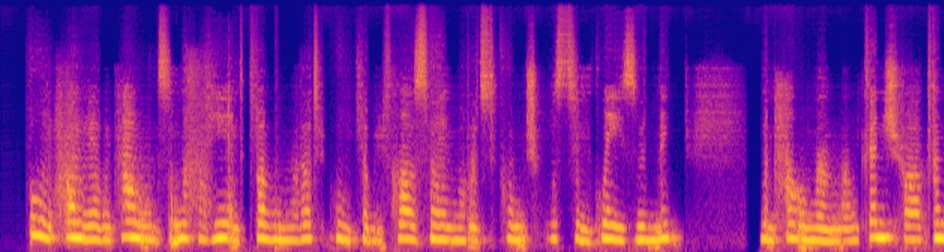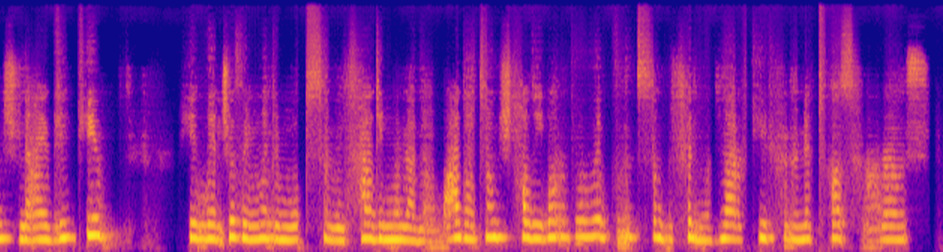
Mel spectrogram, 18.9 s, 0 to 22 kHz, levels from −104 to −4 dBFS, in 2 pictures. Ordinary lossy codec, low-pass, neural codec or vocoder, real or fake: none; 19.8 kHz; codec, 44.1 kHz, 0.9 kbps, DAC; fake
